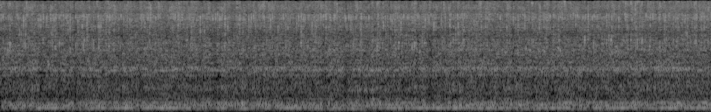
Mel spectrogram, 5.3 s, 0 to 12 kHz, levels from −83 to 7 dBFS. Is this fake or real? real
